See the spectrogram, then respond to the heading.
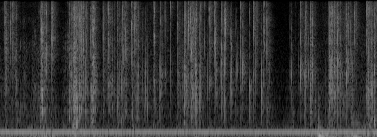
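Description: An empty, thin clear plastic film packaging bag is crinkled between the fingertips over a wooden table. It makes dense, bright crackling and rustling in rapid overlapping bursts, with a steady low hum underneath throughout.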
